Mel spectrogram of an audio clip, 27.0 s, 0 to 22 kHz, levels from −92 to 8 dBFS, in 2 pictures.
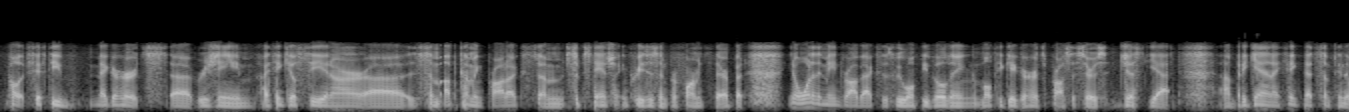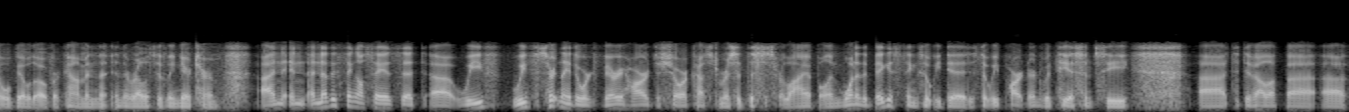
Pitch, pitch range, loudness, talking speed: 80 Hz, 75-85 Hz, -22 LUFS, 235 wpm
